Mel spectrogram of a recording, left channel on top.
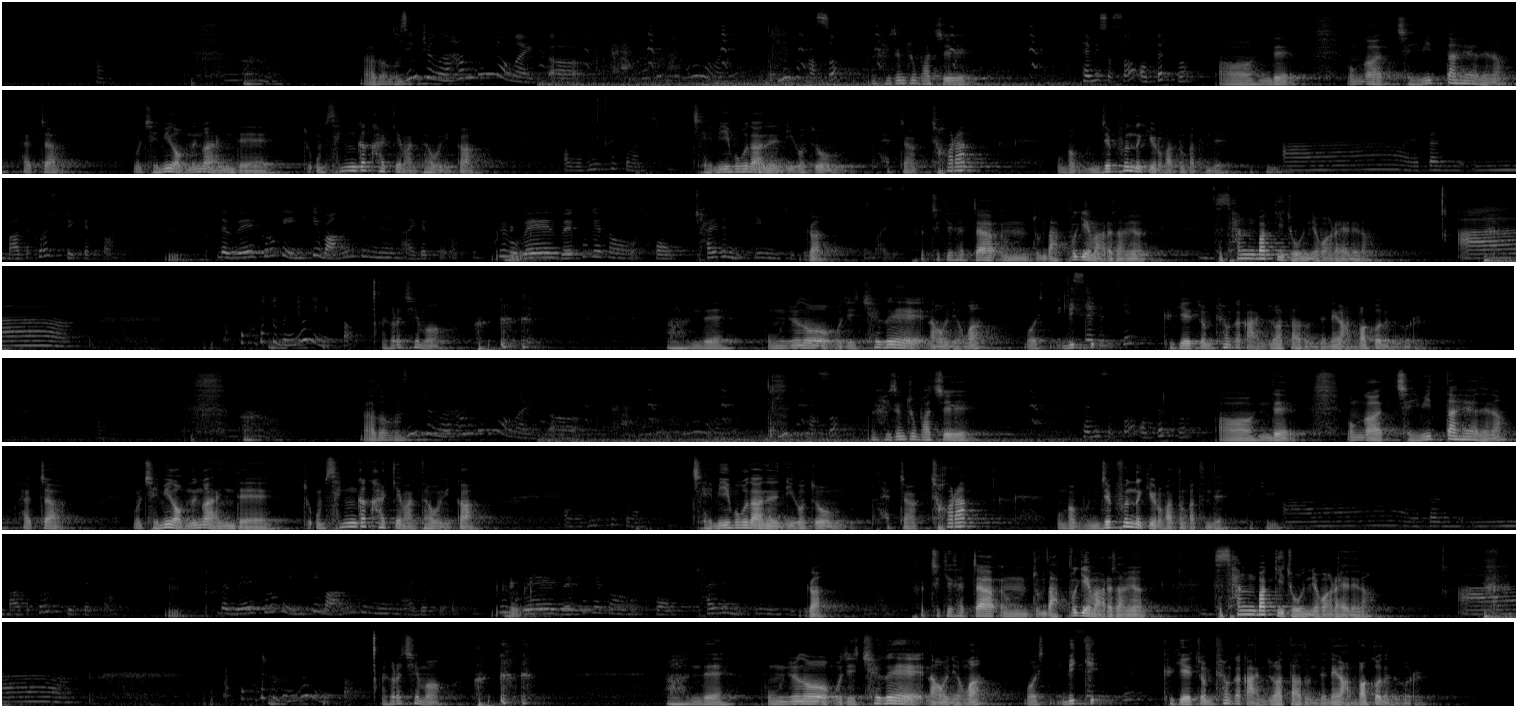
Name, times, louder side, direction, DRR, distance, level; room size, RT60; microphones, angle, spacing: voice 1, 0.0-1.1 2.2-3.0 3.5-5.9 6.3-7.4 7.7-8.5 10.7-11.9 18.4-18.6 20.7-21.9 27.9-31.5 32.2-38.6 38.9-39.3 42.2-42.5 44.8-46.2 46.9-47.0 47.8-49.0 50.5-50.8 56.0-56.8, left 4 dB, 65° left, 0.8 m, -51 dB
voice 2, 1.9-2.6 3.6-4.1 7.7-7.8 8.8-9.7 12.2-15.8 16.5-17.9 18.2-19.9 22.0-24.8 25.3-25.4 25.7-27.4 27.8-27.9 31.9-32.1 35.3-35.4 38.3-38.5 39.6-41.7 42.4-44.0 45.1-45.2 49.3-49.9 50.1-50.7 52.1-52.8 53.0-55.3 55.6-56.4 57.0-59.7, right 3 dB, 25° right, 0.3 m, -35 dB
Bird, 5.3-11.3, left 2 dB, 30° left, 0.6 m, -53 dB
14.5 x 7.1 x 3.5 m
head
